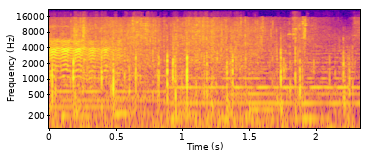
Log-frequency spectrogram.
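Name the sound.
goats bleating in the video game Return to Moria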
